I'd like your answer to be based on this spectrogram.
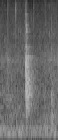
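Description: Salt fish cooks in a pan with pepper, a steady close sizzle with one sharp scrape or spatter burst midway, no voices.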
